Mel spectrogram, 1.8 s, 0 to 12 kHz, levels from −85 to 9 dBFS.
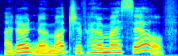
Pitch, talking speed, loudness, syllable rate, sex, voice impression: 220 Hz, 235 wpm, -14 LUFS, 4.7 syllables/s, female, feminine, very adult-like, slightly clear, slightly sincere, slightly calm, slightly friendly, reassuring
